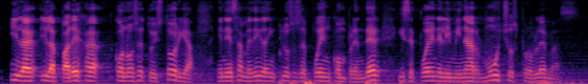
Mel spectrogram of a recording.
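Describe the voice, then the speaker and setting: A male pastor preaching a sermon, telling stories animatedly and acting out the dialogue. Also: a little high. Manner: storytelling, animated, acts out dialogue. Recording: long reverb of a church hall.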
